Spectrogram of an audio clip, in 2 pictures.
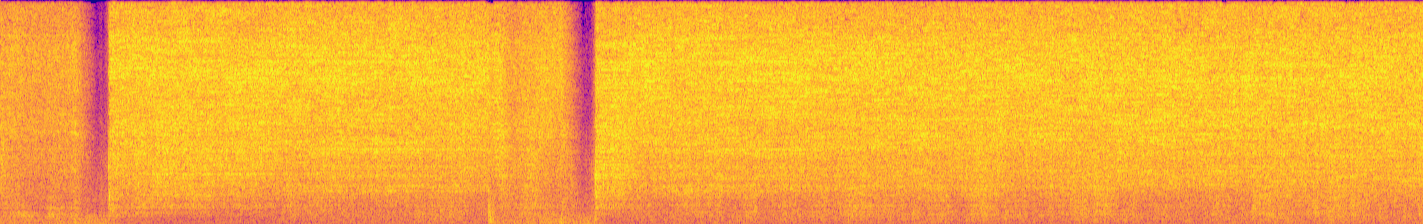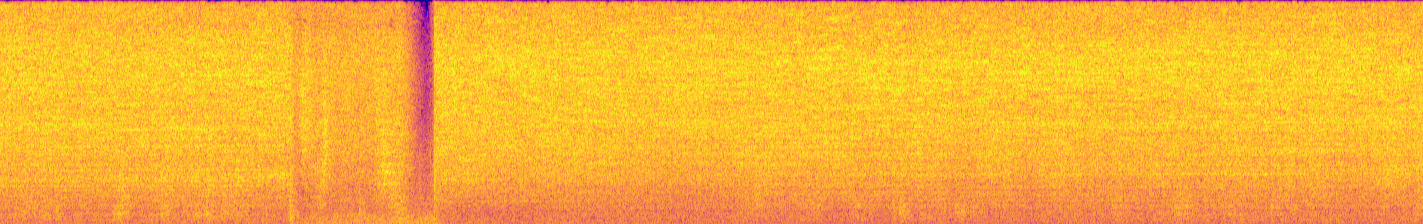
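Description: Handheld plasma cutter cutting through steel plate: a loud, steady hiss, broken by three brief gaps where the arc stops and restarts, and stopping near the end.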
